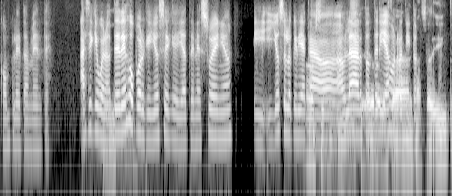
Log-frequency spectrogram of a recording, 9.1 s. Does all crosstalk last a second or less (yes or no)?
no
